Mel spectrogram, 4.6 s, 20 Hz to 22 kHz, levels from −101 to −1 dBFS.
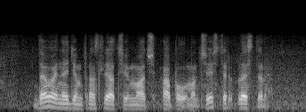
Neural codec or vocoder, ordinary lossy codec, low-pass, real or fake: none; Opus, 16 kbps; 7.2 kHz; real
